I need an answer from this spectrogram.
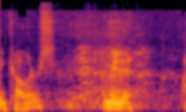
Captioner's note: laughter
